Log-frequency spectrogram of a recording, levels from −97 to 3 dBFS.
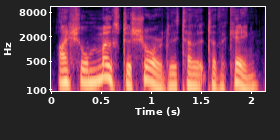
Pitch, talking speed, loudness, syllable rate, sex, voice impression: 135 Hz, 250 wpm, -16 LUFS, 6.1 syllables/s, male, masculine, adult-like, slightly thick, cool, sincere, slightly calm, reassuring, slightly elegant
